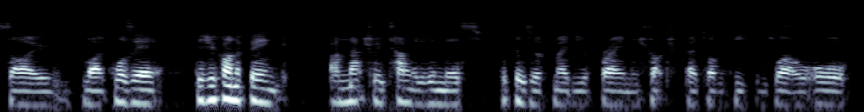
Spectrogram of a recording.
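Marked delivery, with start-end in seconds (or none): none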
